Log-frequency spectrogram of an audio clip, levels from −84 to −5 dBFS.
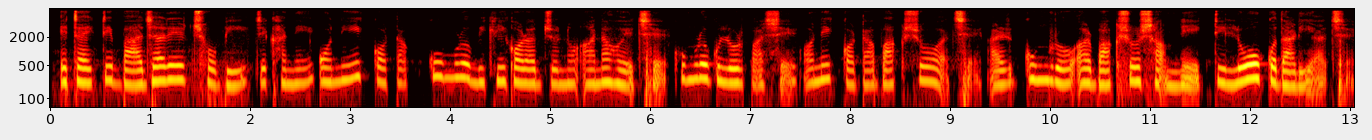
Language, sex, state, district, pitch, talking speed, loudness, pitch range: Bengali, female, West Bengal, Kolkata, 220 Hz, 135 wpm, -33 LUFS, 205-245 Hz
